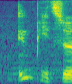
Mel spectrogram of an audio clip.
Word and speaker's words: 鉛筆: 鉛筆 Inpitsu. Huh. Inpitsu. Inpitsu is Japanese for pencil. Huh. Neat. 鉛筆 Inpitsu is a mouthful, so listen to the pronunciation a few times and practice saying it slowly.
